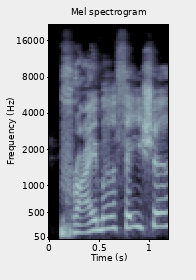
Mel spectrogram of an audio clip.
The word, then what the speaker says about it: prima facie: that that's all e it's like a long e oh really hmm I'm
